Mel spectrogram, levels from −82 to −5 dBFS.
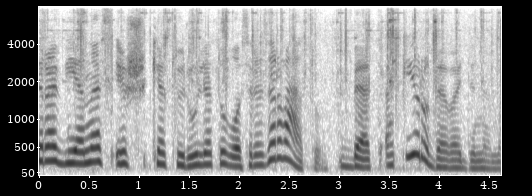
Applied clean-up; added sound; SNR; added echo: none; Keys jangling; 14 dB; none.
